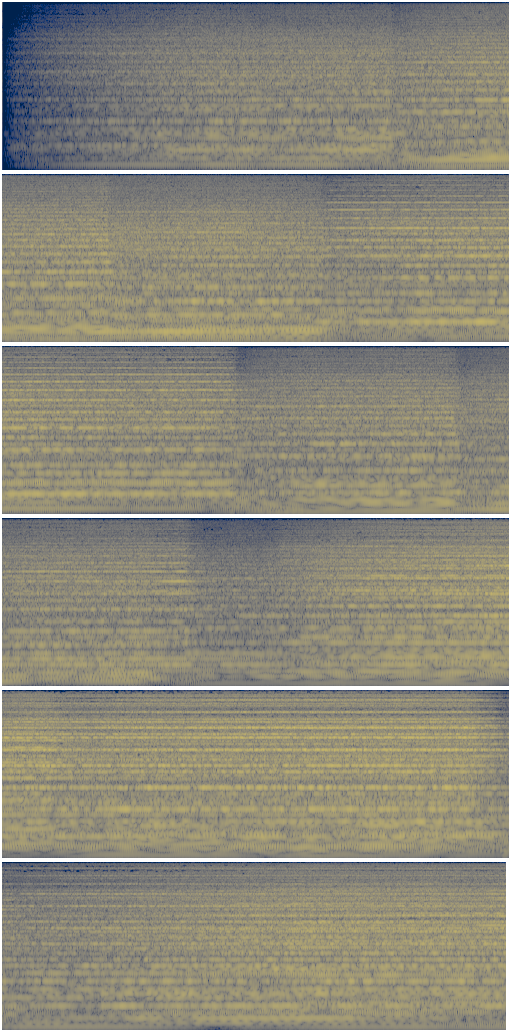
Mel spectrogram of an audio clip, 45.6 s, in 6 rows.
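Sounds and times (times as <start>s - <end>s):
strings playing: 0.5s - 45.5s.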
